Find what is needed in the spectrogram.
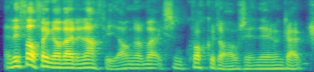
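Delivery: ordinary delivery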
